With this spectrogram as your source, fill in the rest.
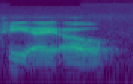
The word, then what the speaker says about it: Tao: The way of the Tao, that is spelled in English T-A-O, but by Mandarin speakers pronounced approximately Tao. The scholars who transliterated these words had a way of transliterating them so that only if you were in the know and were a scholar could you pronounce them properly. They might just as well have spelled it D-A-O or D-O-W.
